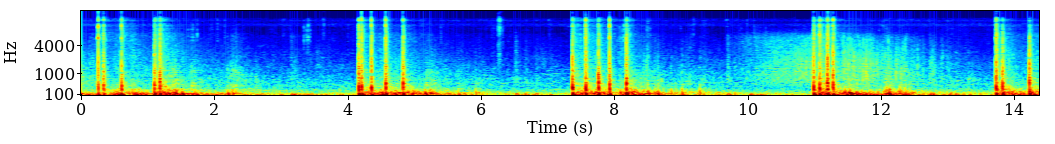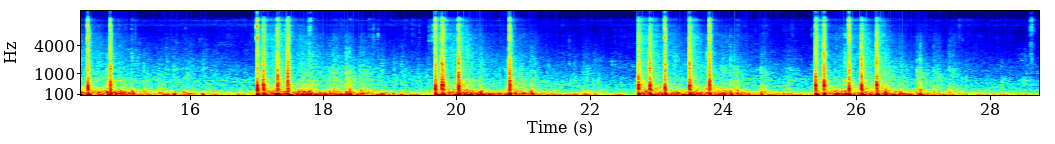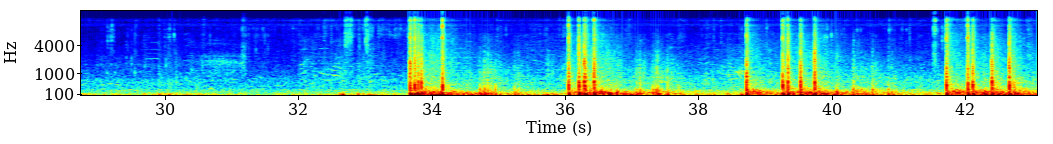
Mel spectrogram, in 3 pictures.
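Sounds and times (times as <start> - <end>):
fireworks bursting: 0.0 - 30.8, 31.6 - 43.0
hissing crackle: 7.4 - 28.3.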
